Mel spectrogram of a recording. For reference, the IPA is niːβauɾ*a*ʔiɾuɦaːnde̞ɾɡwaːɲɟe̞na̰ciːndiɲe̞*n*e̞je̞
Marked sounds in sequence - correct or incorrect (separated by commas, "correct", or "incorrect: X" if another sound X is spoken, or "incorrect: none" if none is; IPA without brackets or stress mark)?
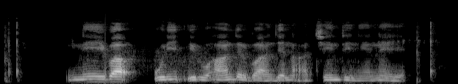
incorrect: i, correct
